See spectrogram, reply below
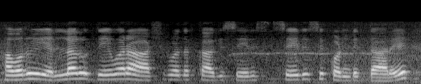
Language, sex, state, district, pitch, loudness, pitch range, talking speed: Kannada, female, Karnataka, Bangalore, 220 Hz, -16 LUFS, 195-245 Hz, 85 wpm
